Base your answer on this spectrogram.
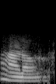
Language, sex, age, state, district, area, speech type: Malayalam, female, 30-45, Kerala, Malappuram, rural, conversation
